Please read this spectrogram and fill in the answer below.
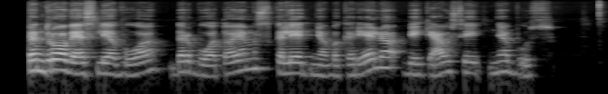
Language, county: Lithuanian, Utena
